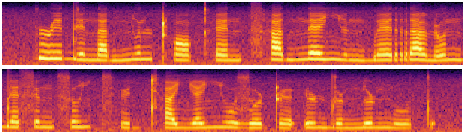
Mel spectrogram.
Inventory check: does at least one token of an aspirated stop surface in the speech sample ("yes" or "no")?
yes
